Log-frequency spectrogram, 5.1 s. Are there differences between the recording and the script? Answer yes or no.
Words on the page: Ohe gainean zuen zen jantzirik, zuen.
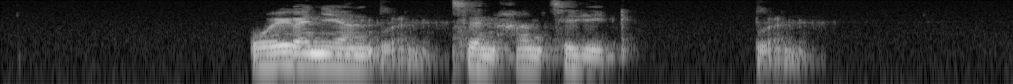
no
